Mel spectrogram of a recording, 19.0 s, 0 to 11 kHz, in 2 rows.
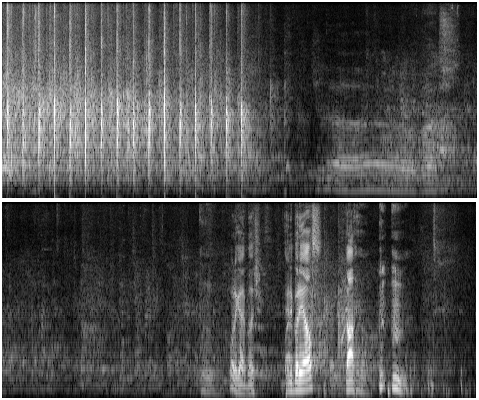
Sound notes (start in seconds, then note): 1.6 audience Chattering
